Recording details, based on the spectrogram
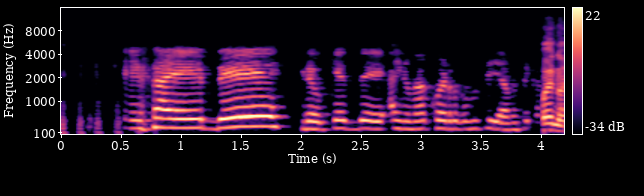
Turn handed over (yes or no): yes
